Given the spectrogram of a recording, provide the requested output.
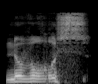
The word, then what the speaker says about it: Novorossiysk: It was it's like Novoryask or something. Let me bring it up. I definitely butchered that. – Let's see here. – Everyone's going to be tutting at me now. – I'm not sure if it's in Vicky yet. No. Oh, there it is. Novorossiysk. I'll copy paste it into chat. There you go. Oh, wait. That's how you say it.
